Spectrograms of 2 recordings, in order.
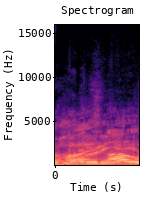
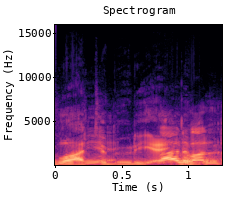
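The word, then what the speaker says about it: Latibeaudiere: It's not Leboudier, it's Latiboudier. Okay, then you know what?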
